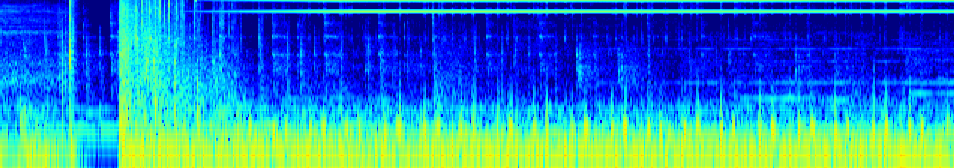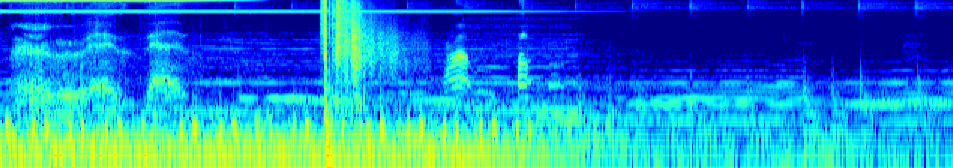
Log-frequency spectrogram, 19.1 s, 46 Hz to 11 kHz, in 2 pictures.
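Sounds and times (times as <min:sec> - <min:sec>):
deep pulsing throb: 0:01.2 - 0:15.6
voice: 0:09.7 - 0:11.4, 0:14.0 - 0:15.0
loud gunshot: 0:12.8 - 0:13.6.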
